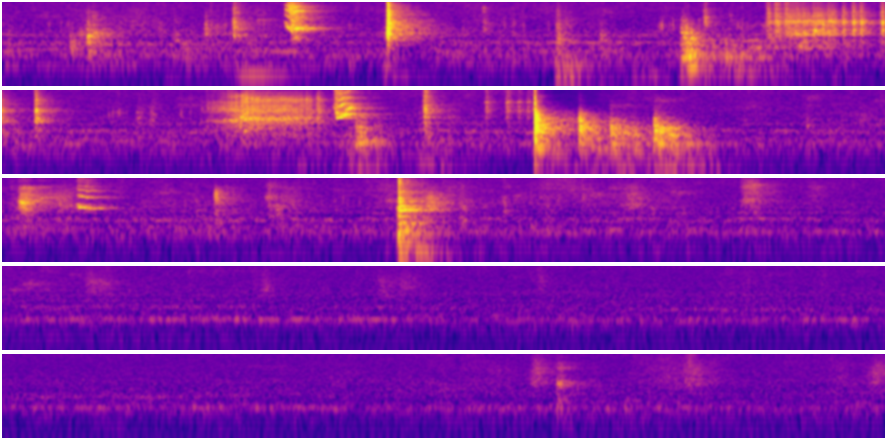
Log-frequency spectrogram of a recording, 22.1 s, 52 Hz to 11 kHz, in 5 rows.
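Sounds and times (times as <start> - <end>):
wooden cabinet doors knocking shut: 7.1 - 8.1.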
